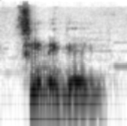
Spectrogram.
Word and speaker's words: Fine Gael: el partido democristiano liberal Fine Gael. El porqué de esta pronunciación tan curiosa se debe a que en Irlanda existen dos idiomas oficiales, el inglés y el irlandés o gaélico.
